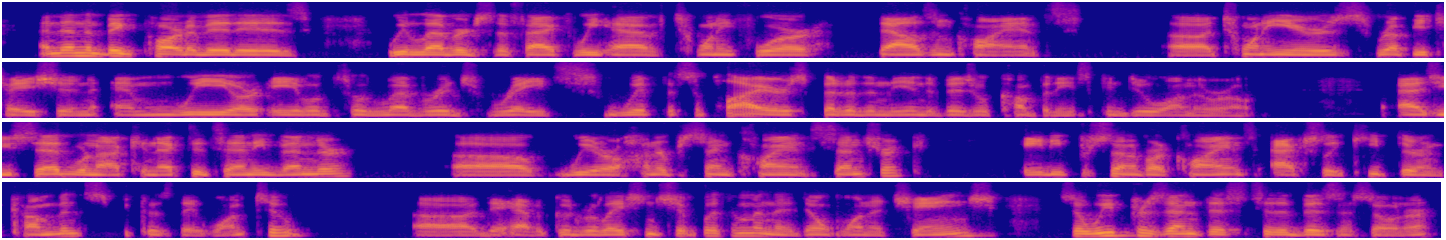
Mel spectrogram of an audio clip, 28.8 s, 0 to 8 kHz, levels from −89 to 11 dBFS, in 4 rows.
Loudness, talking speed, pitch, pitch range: -24 LUFS, 185 wpm, 105 Hz, 95-115 Hz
